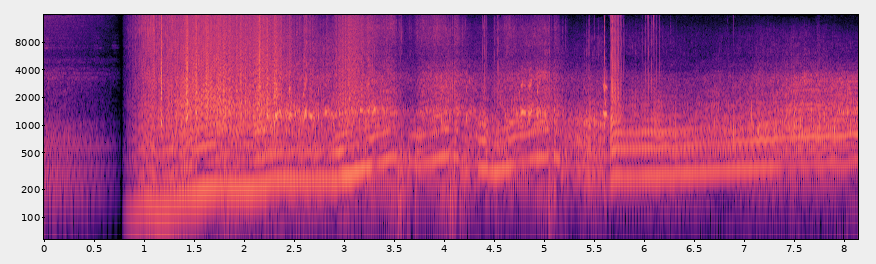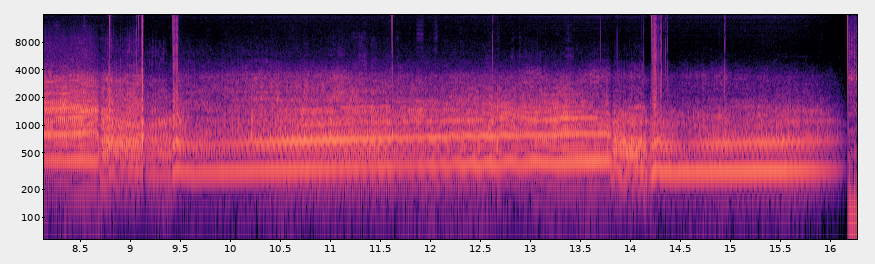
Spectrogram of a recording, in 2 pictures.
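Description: Chevrolet Corvette V8 accelerating hard, its revs wavering up and down for the first few seconds, then climbing steadily through the gears with a drop in pitch at each upshift, three times.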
